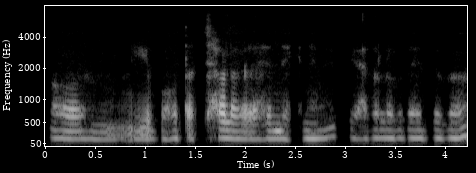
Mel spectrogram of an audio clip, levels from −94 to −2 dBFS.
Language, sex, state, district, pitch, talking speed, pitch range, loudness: Hindi, female, Bihar, Purnia, 170 Hz, 200 wpm, 160-175 Hz, -37 LUFS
